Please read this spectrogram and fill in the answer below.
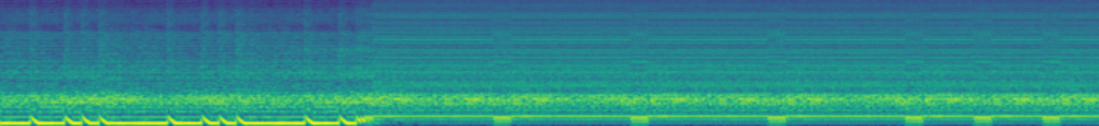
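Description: Speedcore/extratone electronic music played loud. Fast distorted kick drums with falling pitch switch, about three and a half seconds in, to a continuous harsh buzz broken by short gaps about once a second.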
